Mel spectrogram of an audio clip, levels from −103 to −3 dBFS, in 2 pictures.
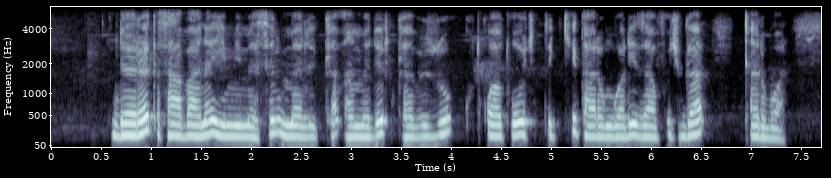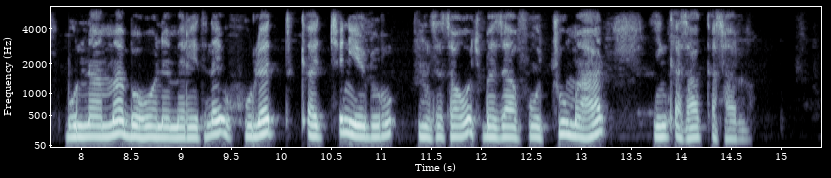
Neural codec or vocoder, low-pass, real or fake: none; 5.4 kHz; real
